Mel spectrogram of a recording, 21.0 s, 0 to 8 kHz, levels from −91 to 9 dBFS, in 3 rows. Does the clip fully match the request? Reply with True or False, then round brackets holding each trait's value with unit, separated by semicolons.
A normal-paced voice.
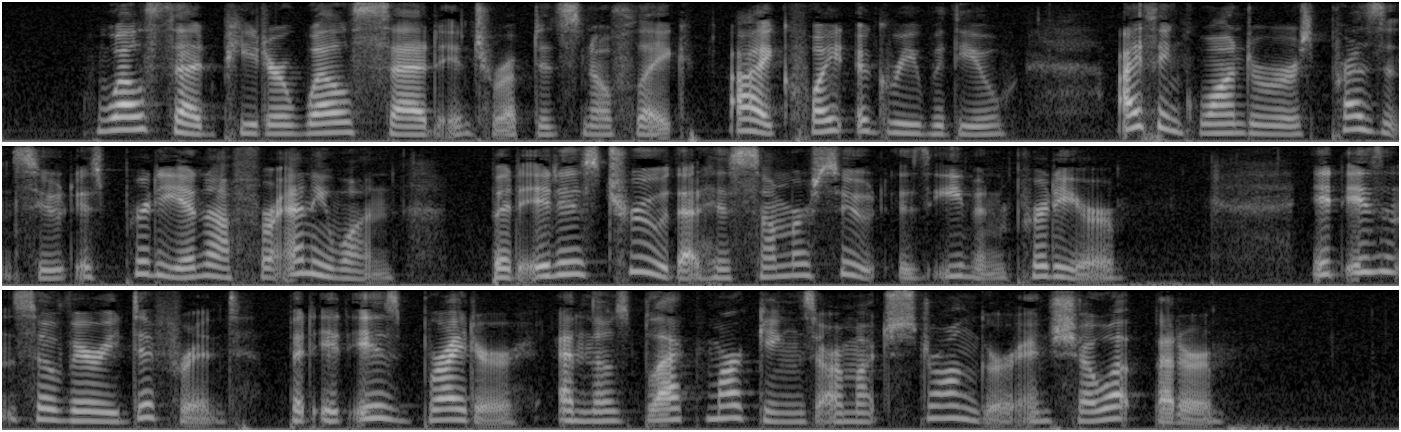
True (155 wpm)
